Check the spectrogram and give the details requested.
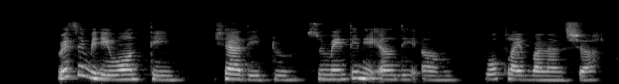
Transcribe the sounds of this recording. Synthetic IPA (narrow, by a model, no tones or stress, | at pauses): ɹetĩnbidewɔ̃nt̪ĩŋ | iʃadedutumẽntẽneʔɛldiʔãm | wɔklaɪfbalãnʃa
